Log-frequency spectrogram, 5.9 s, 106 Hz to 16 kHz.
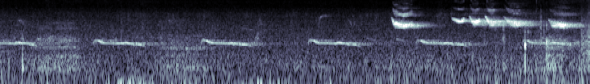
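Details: A great barbet calls from the left in the Himalayan village of Bandri, Uttarakhand, around 6:30 on a sunny morning, giving short, mournful, slightly falling notes about once a second; louder high chirps from another bird break in near the end.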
